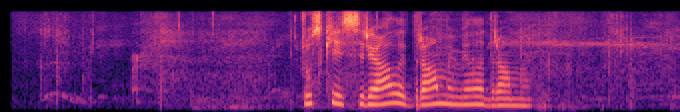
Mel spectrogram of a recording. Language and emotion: Russian, neutral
